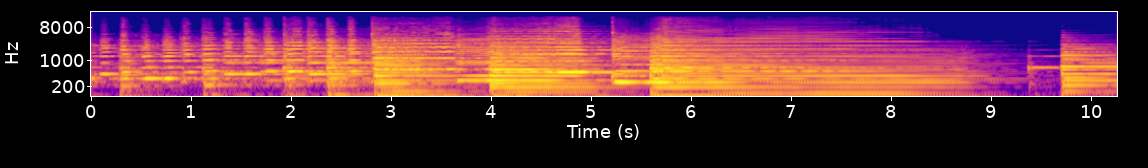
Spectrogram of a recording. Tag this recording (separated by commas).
Musical instrument, Violin, Music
